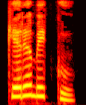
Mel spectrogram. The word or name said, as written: ಕರ್ಬಕ್ಕಿ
